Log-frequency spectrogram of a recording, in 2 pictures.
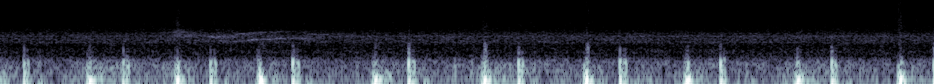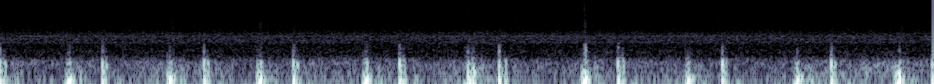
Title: Heartbeat sound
